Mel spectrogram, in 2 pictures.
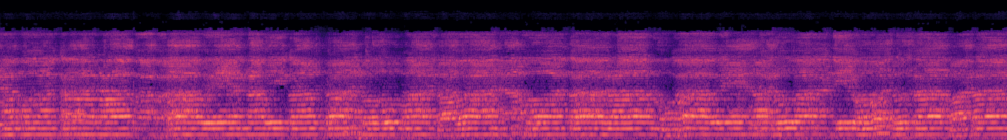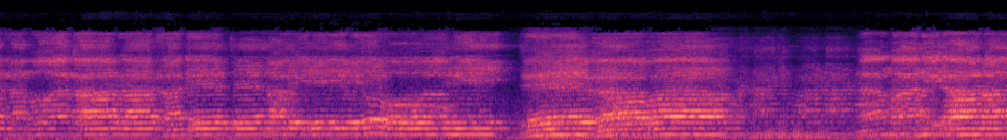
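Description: Thai Buddhist monks chanting Pali verses in unison, a steady droning monotone of several voices. It breaks off briefly about three-quarters of the way through, goes quieter for a couple of seconds, then picks up again.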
